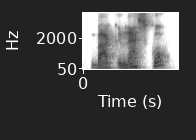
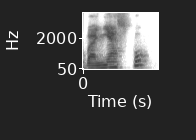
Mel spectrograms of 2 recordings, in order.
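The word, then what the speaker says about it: Bagnasco: por este gran cardenal vacunasco O tal vez se pronuncia en italiano bañasco sí Y dice Espero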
